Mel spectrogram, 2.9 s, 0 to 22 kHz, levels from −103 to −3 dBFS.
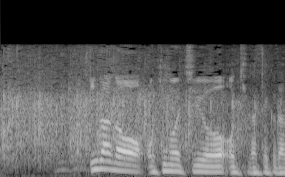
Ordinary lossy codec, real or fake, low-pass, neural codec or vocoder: none; real; none; none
